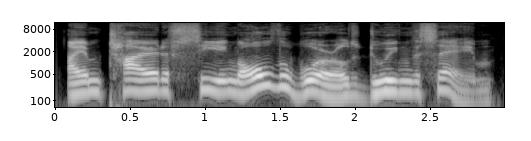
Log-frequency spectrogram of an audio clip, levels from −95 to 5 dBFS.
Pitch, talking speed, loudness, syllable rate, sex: 160 Hz, 220 wpm, -16 LUFS, 4.3 syllables/s, male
